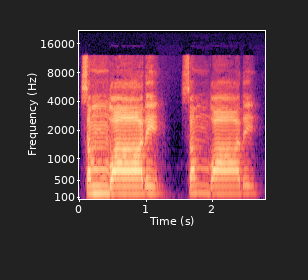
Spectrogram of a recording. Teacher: स के ऊपर जो अनुस्वार है उसका उच्चारण हमें म के हिसाब से ले आना है।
